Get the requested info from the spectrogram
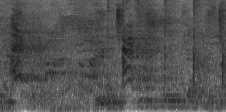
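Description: A bull terrier barking and yipping several times over the chatter of people in a large hall.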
